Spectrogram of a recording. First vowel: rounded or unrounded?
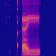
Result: unrounded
